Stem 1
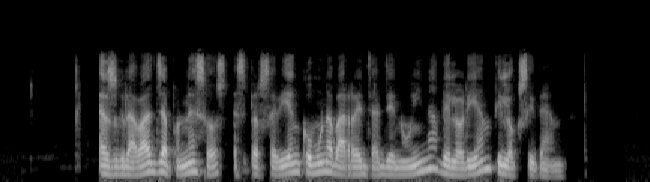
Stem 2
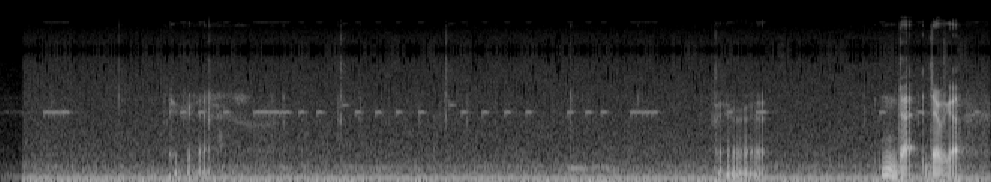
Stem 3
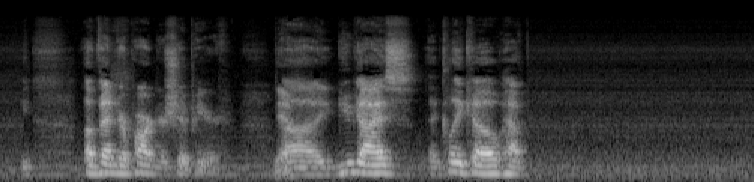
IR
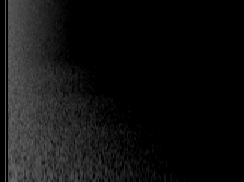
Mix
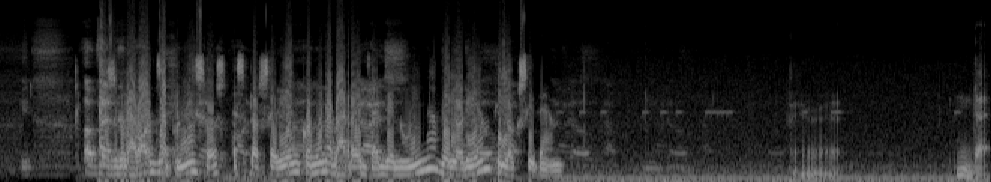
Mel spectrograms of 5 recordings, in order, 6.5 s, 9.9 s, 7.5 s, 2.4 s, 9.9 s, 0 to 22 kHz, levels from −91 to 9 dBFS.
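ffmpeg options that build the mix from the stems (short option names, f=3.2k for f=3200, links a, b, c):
-filter_complex "[0:a]aeval=exprs='0.106*(abs(mod(val(0)/0.106+3,4)-2)-1)':c=same,volume=-1dB,asplit=2[a][b];[1:a]asoftclip=type=tanh:threshold=-14dB,adelay=750,volume=-15.5dB[c];[2:a]highpass=f=630:p=1,volume=-4.5dB,afade=t=out:st=1.43:d=0.27:silence=0.251189,asplit=2[d][e];[e]volume=-16.5dB[f];[b]apad=whole_len=470353[g];[c][g]sidechaincompress=threshold=-33dB:ratio=8:attack=16:release=203[h];[f]aecho=0:1:975|1950|2925|3900|4875:1|0.37|0.137|0.0507|0.0187[i];[a][h][d][i]amix=inputs=4:normalize=0,acompressor=threshold=-30dB:ratio=6"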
